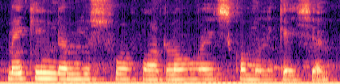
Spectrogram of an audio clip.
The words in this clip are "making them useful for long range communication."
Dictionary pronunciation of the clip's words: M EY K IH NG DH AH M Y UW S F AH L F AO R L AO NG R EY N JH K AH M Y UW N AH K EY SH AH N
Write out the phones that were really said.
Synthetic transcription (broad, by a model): M EY K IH NG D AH M Y UW S F AH L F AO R L AO NG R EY JH K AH M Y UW N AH K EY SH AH N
